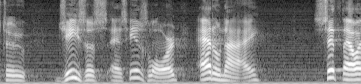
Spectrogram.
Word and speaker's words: Adonai: And that primarily has to do with the Father, said unto my Son, and that is Adonai. A-D-O-N-A-I is the way it's spelled, Adonai.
